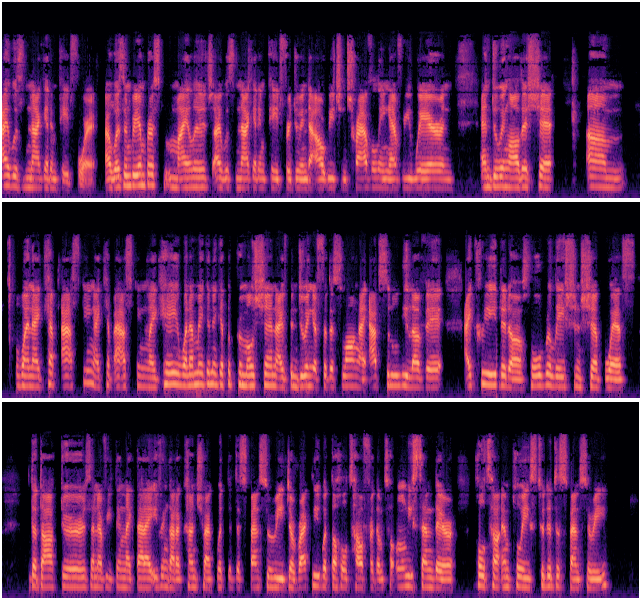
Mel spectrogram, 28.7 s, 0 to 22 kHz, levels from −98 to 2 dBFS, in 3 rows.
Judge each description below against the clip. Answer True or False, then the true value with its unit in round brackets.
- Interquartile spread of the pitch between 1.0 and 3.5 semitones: True (2.8 semitones)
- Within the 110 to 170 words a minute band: False (195 wpm)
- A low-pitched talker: False (155 Hz)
